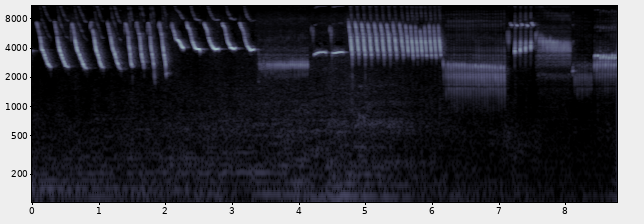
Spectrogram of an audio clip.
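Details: Belgian canary delivering a varied song: quick, crisp downslurred whistles in a rapid series, then a low buzzy roll, a fast high rattling trill, and several short tonal trills at shifting pitches.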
